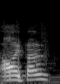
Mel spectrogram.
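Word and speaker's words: Aibo: it k90 Furby Tamagotchi or IBO did I pronounce that right IBO yes IBO IO okay yeah so there you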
